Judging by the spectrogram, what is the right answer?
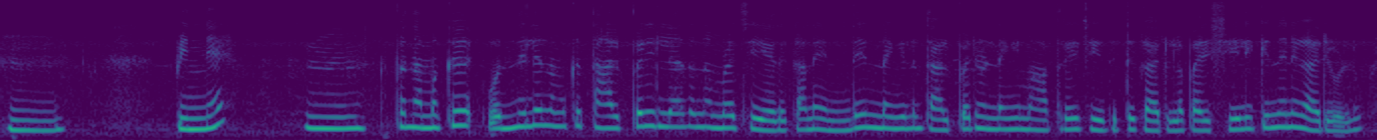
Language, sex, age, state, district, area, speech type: Malayalam, female, 18-30, Kerala, Thiruvananthapuram, rural, spontaneous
